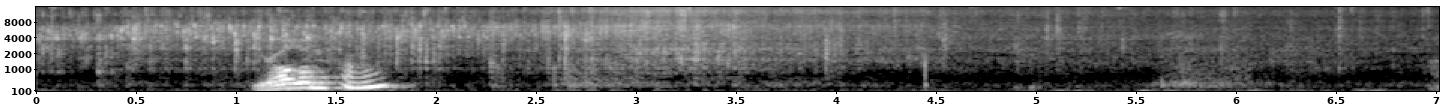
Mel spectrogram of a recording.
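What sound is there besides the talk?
shredded potato and onion frying in a hot skillet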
